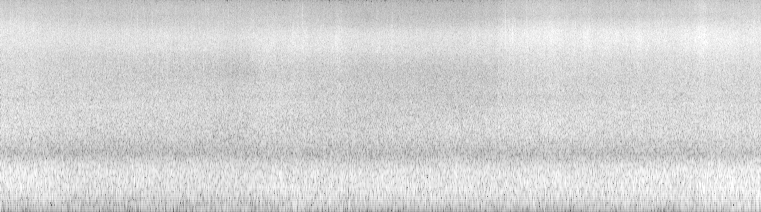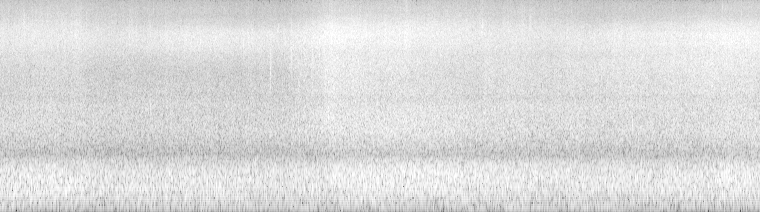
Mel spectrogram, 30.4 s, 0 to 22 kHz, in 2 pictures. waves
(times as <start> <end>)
15.0 30.4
